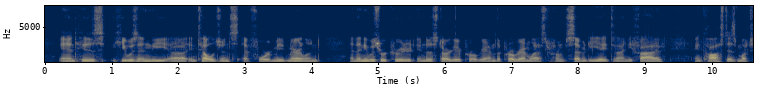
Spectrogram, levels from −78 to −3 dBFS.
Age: 30-49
